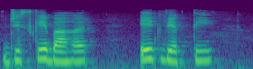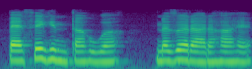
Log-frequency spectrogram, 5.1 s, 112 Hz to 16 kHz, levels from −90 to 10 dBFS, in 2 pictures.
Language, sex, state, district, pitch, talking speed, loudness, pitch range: Hindi, female, Chandigarh, Chandigarh, 205 Hz, 130 wpm, -17 LUFS, 195-215 Hz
